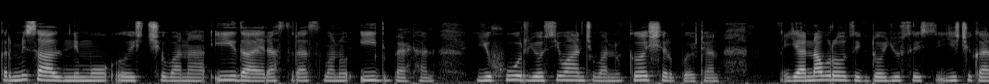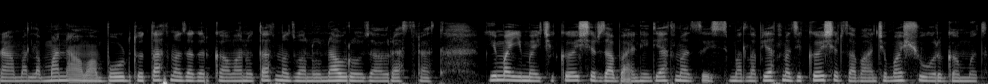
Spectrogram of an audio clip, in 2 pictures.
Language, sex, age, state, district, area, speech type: Kashmiri, female, 18-30, Jammu and Kashmir, Baramulla, rural, spontaneous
